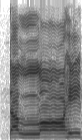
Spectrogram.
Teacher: تاللہ, تا کو ملا لفظ اللہ کے ساتھ, تا پر زبر ہے تو لفظ اللہ کو موٹا کرنا ہے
